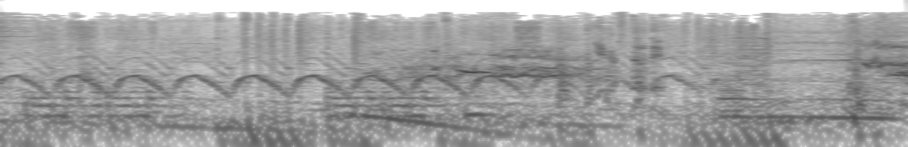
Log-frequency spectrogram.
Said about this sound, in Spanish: Tomás pega un frenazo al ver que Taylor se ha detenido en una calle perpendicular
